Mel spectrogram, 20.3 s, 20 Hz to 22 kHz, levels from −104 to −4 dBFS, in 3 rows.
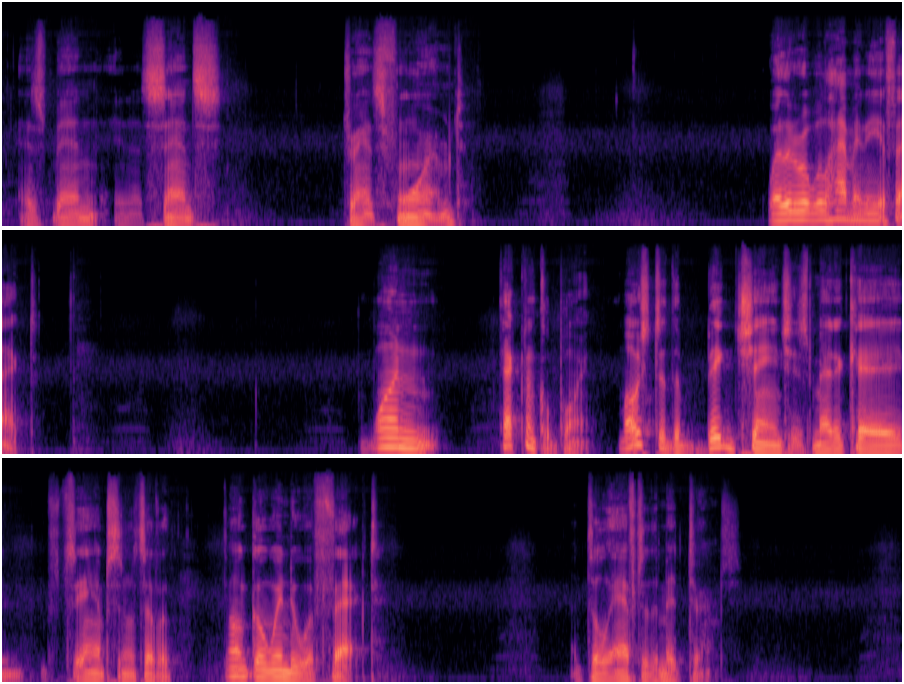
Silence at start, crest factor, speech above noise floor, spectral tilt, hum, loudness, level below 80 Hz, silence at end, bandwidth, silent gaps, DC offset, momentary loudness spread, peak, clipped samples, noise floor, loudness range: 0.15 s; 22 dB; 48 dB; -5 dB/octave; none; -35 LUFS; -66 dBFS; 1.45 s; 16.5 kHz; none; under 0.1%; 16 LU; -16 dBFS; under 0.1%; -82 dBFS; 9 LU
